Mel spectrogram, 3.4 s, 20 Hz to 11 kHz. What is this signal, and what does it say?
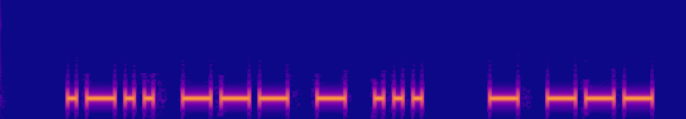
Morse code, heard as a keyed tone, about 25 wpm, 600 Hz. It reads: LOTS TO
